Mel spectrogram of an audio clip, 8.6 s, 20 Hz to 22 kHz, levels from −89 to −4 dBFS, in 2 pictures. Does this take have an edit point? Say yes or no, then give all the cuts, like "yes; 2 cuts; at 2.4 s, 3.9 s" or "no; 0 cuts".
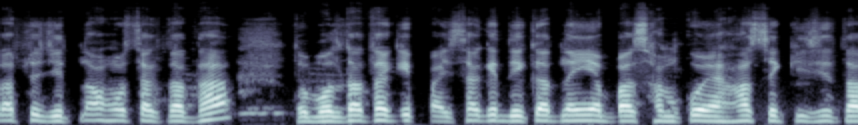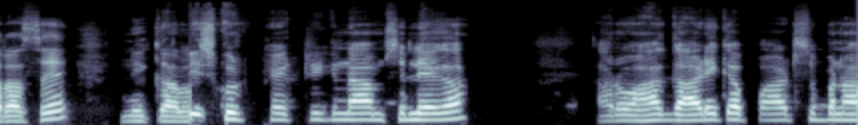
yes; 1 cut; at 5.2 s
